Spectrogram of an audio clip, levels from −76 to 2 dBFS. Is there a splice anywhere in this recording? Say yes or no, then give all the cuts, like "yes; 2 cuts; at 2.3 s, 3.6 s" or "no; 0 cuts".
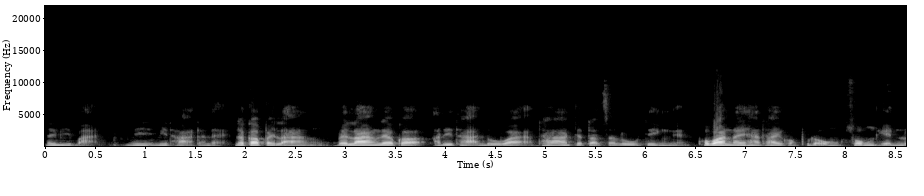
yes; 3 cuts; at 1.8 s, 2.8 s, 6.5 s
